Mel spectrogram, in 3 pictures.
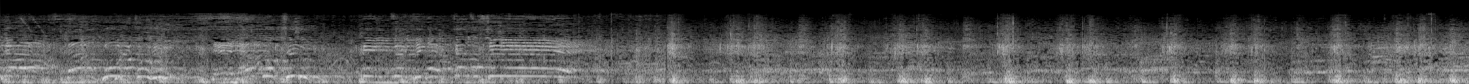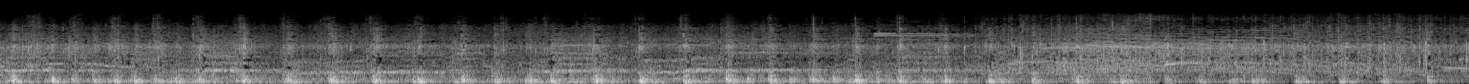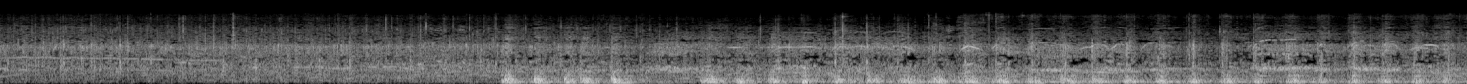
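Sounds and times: football supporters chanting: 0.0 - 29.1, 34.6 - 44.0
steady drum beat: 0.0 - 29.4, 34.4 - 44.0.

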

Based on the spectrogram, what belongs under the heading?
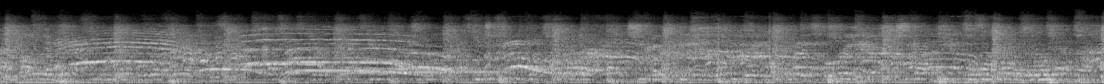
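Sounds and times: crowd cheering and shrieking: 0.0 - 10.1
background music: 0.0 - 11.0
long high yells: 0.7 - 6.2.

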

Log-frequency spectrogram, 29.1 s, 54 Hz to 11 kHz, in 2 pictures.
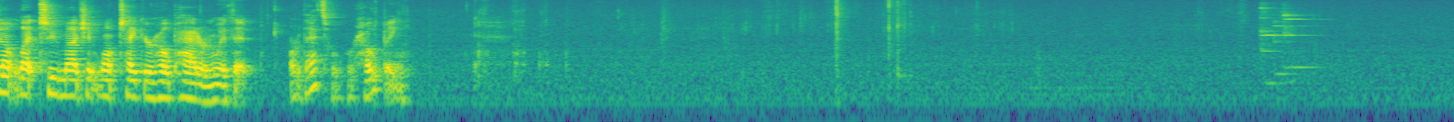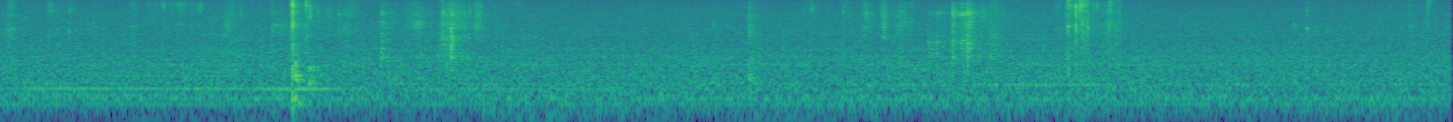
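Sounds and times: ringing ding: 12.6 - 13.4.

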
